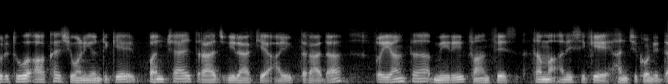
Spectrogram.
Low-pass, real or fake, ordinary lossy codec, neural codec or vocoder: 7.2 kHz; fake; none; codec, 16 kHz, about 1 kbps, DyCAST, with the encoder's durations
